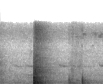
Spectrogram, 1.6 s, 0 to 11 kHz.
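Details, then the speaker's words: 2005 C6 Corvette driver-side window closing after both regulators were replaced: one sharp thump at full close, then two light ticks. The glass hits a little hard at the top stop; owner unsure whether it's a problem, and the index looks good. "it does seem to hit a little hard at the top When I close it I don't know if you can hear it or not"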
